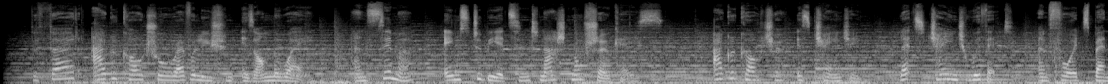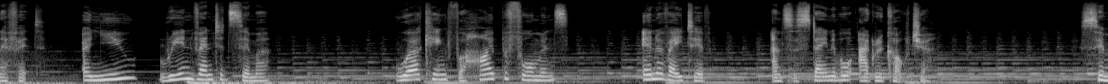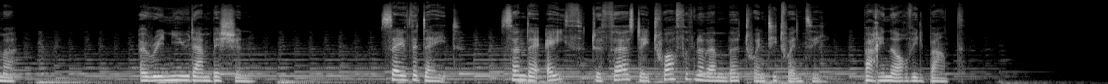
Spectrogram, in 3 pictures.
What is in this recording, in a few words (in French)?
Anglais; SIMA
